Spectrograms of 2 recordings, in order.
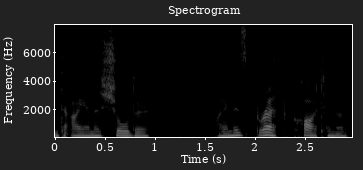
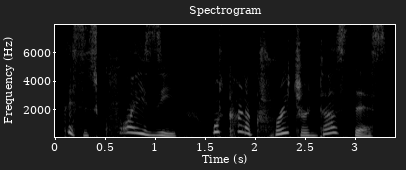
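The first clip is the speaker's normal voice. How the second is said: higher, slower and strained with pain; gasping in pain; 8 semitones higher than usual. A narrator's reading. Cale, just stung, gasps in pain to Abram. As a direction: push the words out through the sting. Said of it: "Cale gasped".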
